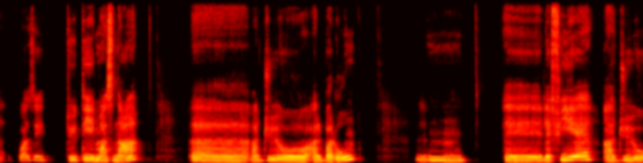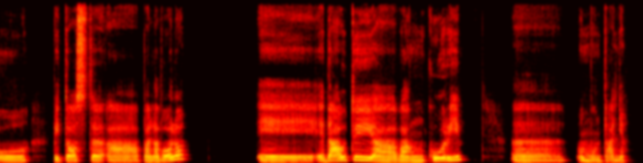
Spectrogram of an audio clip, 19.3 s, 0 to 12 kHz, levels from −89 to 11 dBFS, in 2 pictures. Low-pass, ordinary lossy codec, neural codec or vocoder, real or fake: none; none; none; real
